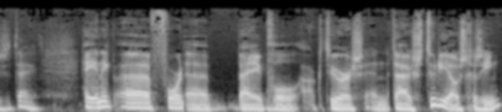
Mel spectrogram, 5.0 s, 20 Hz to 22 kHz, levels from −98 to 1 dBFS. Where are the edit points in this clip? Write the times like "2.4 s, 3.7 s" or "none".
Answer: 1.1 s, 1.8 s, 2.7 s, 3.0 s, 3.9 s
